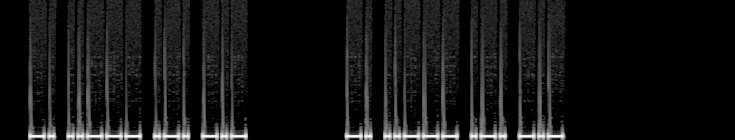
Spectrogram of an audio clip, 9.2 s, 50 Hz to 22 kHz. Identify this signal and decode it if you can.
Morse code, heard as a keyed tone, about 20 wpm, 700 Hz. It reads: N2RK N2RK
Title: USA Call Signs - 4 Characters - Repeated 2x - 20wpm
